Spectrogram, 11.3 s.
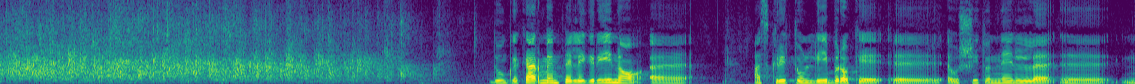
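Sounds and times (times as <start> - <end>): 
crowd applause: 0.0 - 4.6
speech: 4.9 - 7.0, 7.6 - 11.3.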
